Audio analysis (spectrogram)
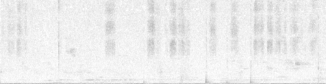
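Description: Pen or pencil scratching on paper by hand, short faint strokes and taps heard close beneath a steady low hum, with a woman's soft speech in places.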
